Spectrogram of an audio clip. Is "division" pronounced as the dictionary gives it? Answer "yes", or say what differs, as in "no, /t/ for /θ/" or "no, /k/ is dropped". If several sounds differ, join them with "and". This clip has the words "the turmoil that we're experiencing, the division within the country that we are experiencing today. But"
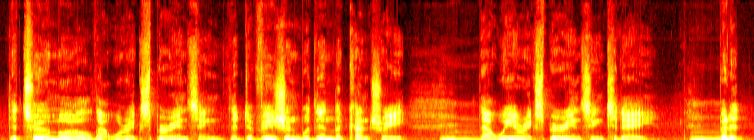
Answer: yes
